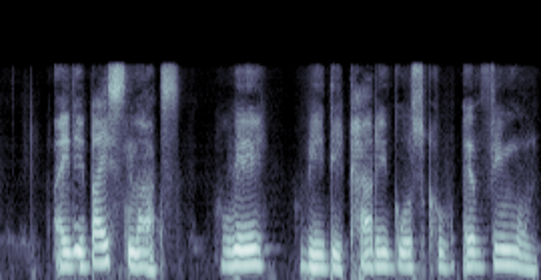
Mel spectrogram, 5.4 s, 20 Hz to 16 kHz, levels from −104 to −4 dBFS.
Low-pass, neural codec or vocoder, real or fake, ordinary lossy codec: 7.2 kHz; codec, 16 kHz, 1 kbps, FreqCodec, larger model; fake; none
